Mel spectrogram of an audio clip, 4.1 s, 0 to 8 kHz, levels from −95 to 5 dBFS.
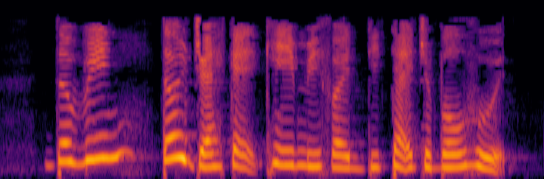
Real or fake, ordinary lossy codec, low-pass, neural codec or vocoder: real; MP3, 24 kbps; 7.2 kHz; none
